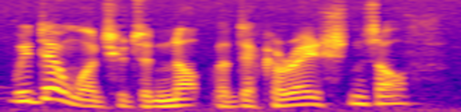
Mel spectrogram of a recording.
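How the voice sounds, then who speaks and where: A man's voice: medium pitch, big pitch swings, brisk, pitched above the performer's own voice. Man as a fussy, lilting toy duck. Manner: fussy, muttering. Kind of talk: children's storybook character voice.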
